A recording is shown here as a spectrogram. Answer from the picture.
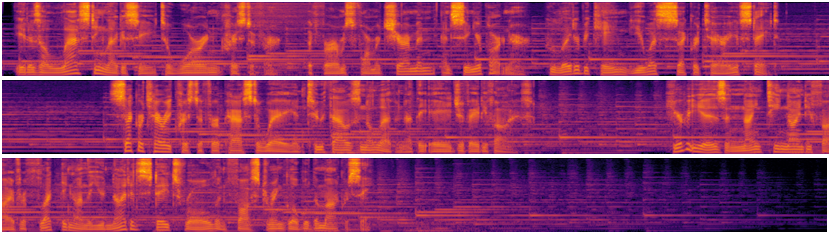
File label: Scholarship Video Opening VO; OMM Scholarship Video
